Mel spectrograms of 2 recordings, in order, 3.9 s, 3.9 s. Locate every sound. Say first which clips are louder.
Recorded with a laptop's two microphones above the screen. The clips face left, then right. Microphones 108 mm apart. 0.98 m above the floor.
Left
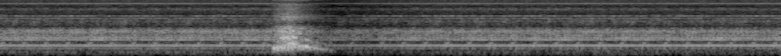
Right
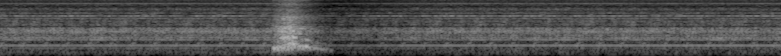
0.0 s a machine running: left 7 dB; 35° left (ahead or behind)
1.4 s a whoosh: left 5 dB; 20° left (ahead or behind)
